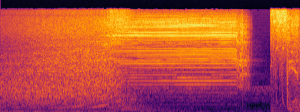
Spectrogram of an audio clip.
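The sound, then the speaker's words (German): A loud electric shaver buzzes steadily as someone is being shaved, its harsh whirring tone holding for a few seconds before cutting off abruptly, followed by a brief quiet moment and then noise again. “wird rasiert. Mit den Besten der Besten.”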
